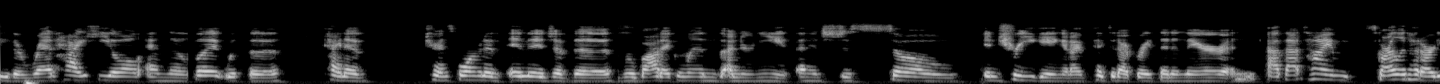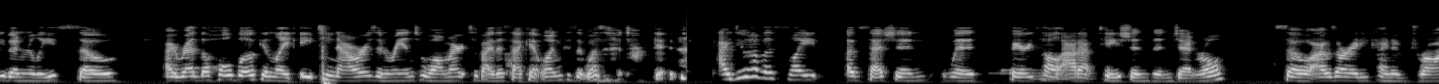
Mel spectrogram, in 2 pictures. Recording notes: What this episode lacks in audio quality it makes up for in content!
